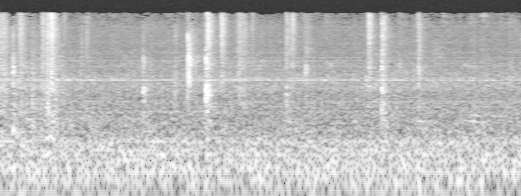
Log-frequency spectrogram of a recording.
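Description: Steady low rumble of building-site background noise with scattered light knocks and clicks as a ceiling tile and stepladder are handled, and a faint steady high tone.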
